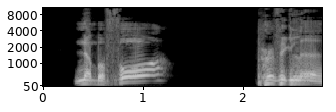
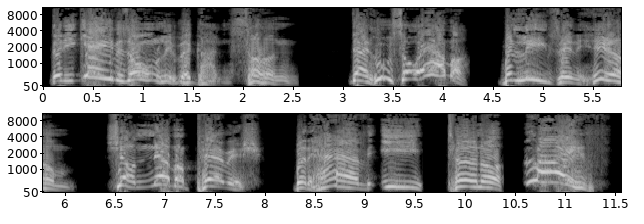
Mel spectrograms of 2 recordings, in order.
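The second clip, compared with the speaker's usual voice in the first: full-force preaching; 10 semitones higher, slower than usual. Real, not acted. Preacher proclaiming God's love to the youth, shouting. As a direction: preach it to the rafters.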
